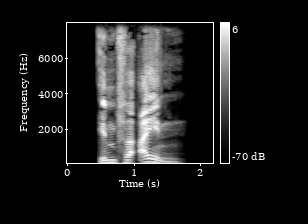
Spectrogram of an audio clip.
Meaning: inflection of einimpfen: 1. first-person singular present 2. first/third-person singular subjunctive I 3. singular imperative
- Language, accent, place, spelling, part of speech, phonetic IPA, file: German, Germany, Berlin, impfe ein, verb, [ˌɪmp͡fə ˈaɪ̯n], De-impfe ein.ogg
